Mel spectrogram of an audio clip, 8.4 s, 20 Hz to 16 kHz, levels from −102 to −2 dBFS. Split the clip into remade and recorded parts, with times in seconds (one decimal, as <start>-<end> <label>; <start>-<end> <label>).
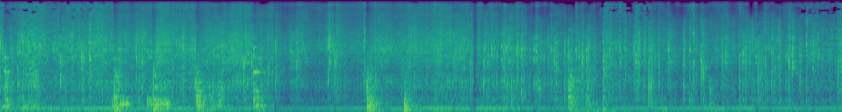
0.0-1.0 recorded; 1.0-6.0 remade; 6.0-6.5 recorded; 6.5-8.0 remade; 8.0-8.4 recorded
